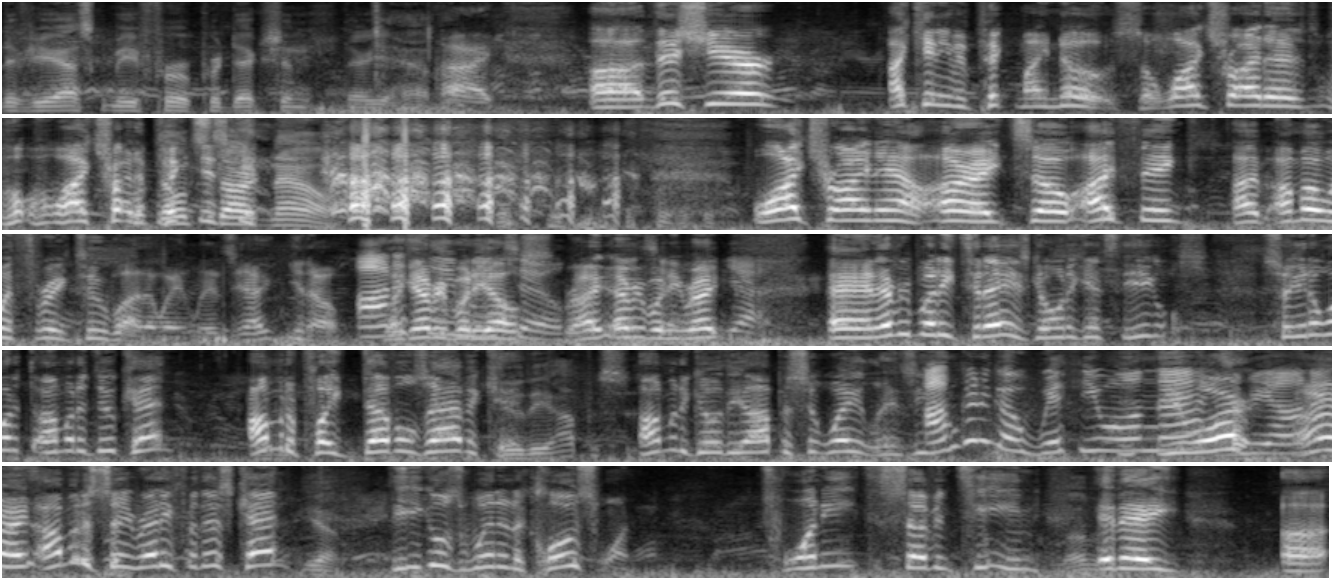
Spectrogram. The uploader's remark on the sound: Live on the Boardwalk in Ocean City, NJ at All Campus. Every Sunday we broadcast Live on the Boardwalk in OCNJ at All Campus.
